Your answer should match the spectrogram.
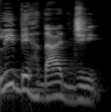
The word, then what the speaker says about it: liberdade: e por exemplo em liberdade ou saudade nós falamos assim de forma natural saudade liberdade mas na verdade se escreve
